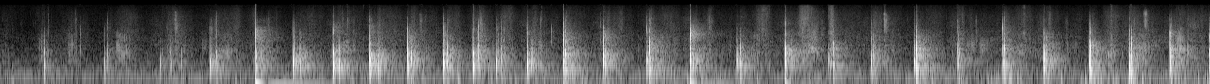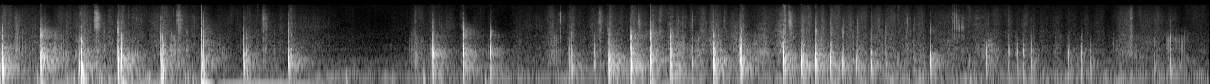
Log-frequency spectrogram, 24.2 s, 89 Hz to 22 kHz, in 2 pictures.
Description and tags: Footsteps on tiles.
Recorded with Edirol R-1 & Sennheiser ME66.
